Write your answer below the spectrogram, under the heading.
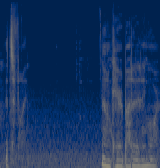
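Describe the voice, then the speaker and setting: An actress playing a proud, defiant young student activist in an audio drama, with an American accent and an articulate, husky delivery. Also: female voice, low-pitched, completely flat delivery, unhurried, sharp tone, a little hiss or hum. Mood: dejected. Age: young adult.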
